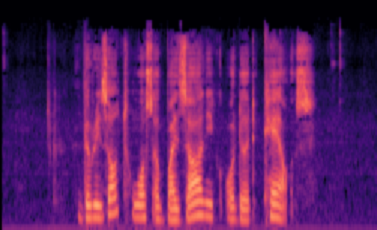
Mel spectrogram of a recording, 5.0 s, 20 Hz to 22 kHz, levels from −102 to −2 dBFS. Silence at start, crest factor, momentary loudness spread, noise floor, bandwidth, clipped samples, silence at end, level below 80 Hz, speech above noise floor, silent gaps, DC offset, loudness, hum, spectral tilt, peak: 0.65 s; 20 dB; 10 LU; -64 dBFS; 15.5 kHz; under 0.1%; 0.85 s; -64 dBFS; 39 dB; none; under 0.1%; -25 LUFS; none; -2 dB/octave; -8 dBFS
